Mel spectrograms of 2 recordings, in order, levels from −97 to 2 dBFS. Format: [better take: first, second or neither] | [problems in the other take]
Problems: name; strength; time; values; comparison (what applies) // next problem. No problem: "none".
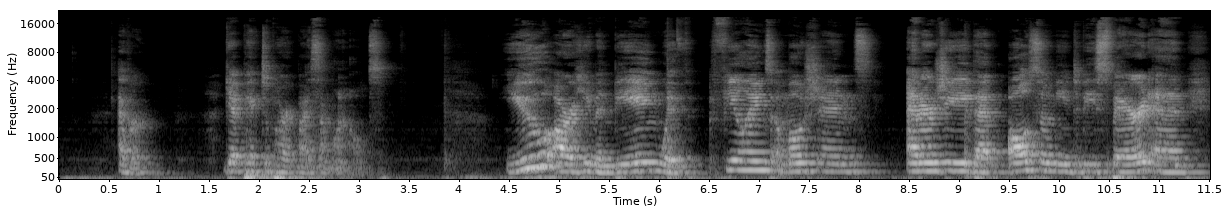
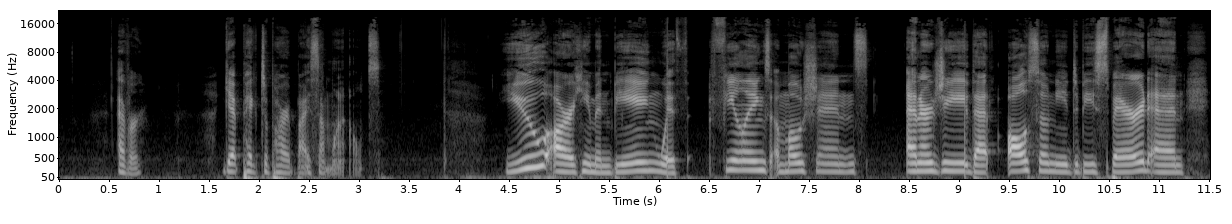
second | off-mic speech; far // room echo; slight; dies away in 0.5 s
